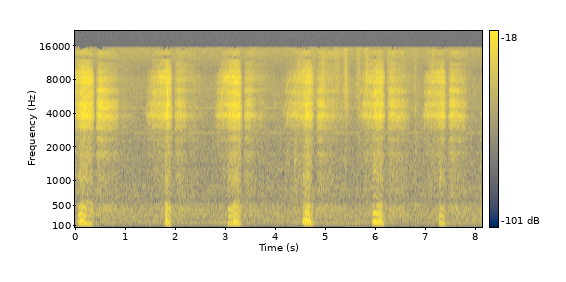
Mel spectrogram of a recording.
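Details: Sleeping American Bulldog puppy snoring loudly: soft, regular snores at about 43 per minute, each breath with a brief snort and airy hiss.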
